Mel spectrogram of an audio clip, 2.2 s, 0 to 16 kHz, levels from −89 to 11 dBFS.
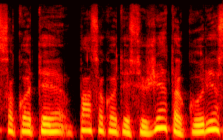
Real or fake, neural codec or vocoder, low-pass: real; none; 14.4 kHz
